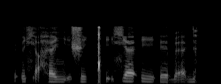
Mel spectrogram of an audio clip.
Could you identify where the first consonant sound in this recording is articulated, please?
glottal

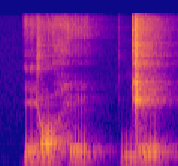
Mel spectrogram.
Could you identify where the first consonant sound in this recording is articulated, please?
palatal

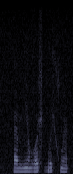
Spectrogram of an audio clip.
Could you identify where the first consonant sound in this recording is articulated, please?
labial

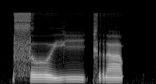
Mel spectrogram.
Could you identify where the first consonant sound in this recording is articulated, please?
alveolar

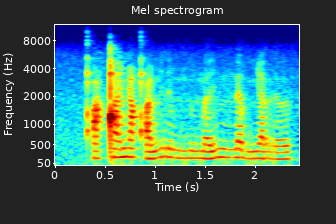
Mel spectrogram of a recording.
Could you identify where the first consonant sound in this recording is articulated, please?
uvular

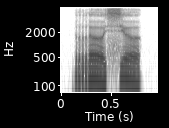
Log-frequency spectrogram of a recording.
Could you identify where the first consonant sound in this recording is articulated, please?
alveolar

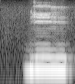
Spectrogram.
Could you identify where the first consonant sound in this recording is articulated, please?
velar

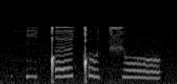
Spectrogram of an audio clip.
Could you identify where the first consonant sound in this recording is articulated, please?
glottal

